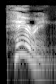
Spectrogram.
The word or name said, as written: paring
